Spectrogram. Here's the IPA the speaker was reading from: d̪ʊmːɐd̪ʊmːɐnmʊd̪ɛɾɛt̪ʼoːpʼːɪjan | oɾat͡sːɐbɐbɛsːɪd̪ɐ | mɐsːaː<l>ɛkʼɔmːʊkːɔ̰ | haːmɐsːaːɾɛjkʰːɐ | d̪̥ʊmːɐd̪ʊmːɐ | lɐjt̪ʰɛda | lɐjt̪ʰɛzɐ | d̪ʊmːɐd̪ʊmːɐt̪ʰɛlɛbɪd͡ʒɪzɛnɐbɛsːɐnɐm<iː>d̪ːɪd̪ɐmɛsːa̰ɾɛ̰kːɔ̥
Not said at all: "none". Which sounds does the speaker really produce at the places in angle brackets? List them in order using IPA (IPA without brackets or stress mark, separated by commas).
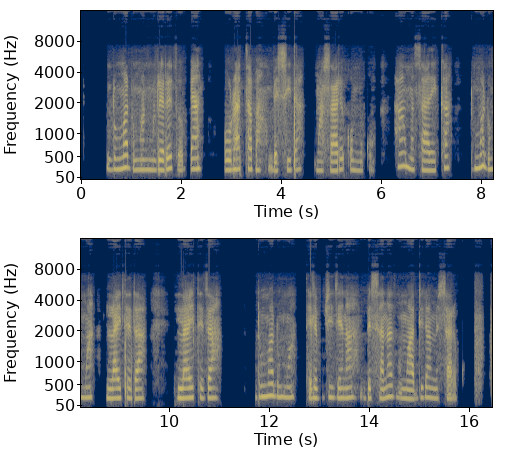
ɾ, aː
